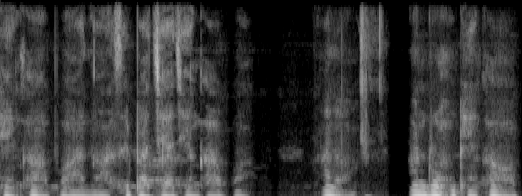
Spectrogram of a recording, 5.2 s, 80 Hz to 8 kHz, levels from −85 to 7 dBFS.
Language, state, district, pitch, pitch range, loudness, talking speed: Idu Mishmi, Arunachal Pradesh, Lower Dibang Valley, 165 Hz, 155-175 Hz, -24 LUFS, 150 wpm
